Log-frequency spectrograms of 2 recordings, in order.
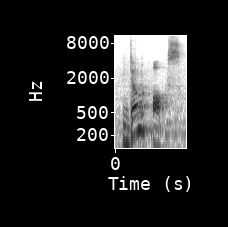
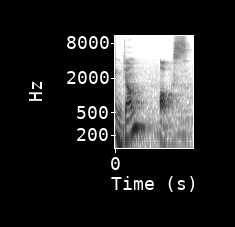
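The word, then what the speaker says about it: dumb ox: Second पर हम चलते हैं भाई, डम ऑक्स। यस, इसको ध्यान से बोलें भाई, बी यहाँ पर साइलेंट रहता है तो क्या कहोगे, डम ऑक्स, डम ऑक्स।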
